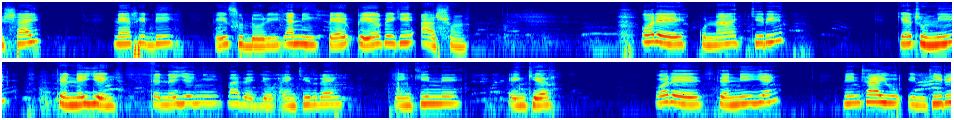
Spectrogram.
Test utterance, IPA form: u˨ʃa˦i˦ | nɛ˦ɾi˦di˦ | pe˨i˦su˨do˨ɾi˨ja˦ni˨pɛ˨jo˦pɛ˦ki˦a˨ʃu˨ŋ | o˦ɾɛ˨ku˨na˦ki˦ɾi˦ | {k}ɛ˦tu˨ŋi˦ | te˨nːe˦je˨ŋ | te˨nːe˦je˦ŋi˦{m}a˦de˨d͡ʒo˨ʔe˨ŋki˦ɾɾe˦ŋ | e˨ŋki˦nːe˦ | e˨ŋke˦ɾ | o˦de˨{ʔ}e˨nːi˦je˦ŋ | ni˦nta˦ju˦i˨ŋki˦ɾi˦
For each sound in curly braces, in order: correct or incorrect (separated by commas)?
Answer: correct, correct, incorrect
